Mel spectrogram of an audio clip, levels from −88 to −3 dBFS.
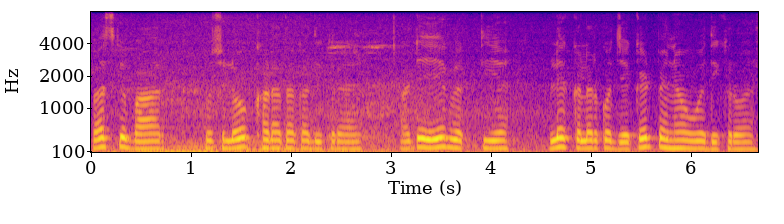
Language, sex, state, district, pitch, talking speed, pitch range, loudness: Marwari, male, Rajasthan, Nagaur, 165 Hz, 190 wpm, 150-175 Hz, -15 LUFS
